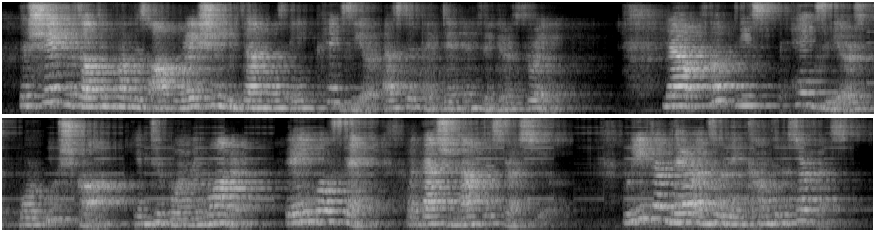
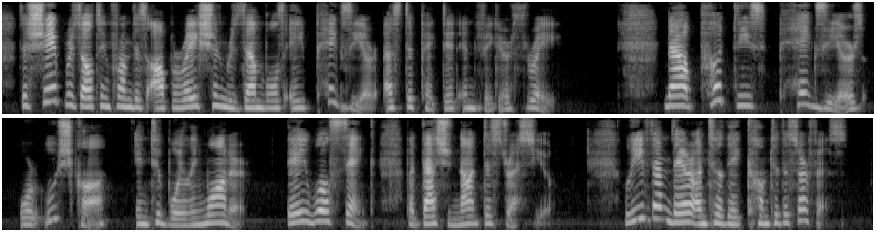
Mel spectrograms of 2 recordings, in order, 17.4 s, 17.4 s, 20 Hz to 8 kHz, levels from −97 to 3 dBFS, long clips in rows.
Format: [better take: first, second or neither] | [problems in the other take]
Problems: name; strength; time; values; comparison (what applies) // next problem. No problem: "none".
second | noise reduction (neural separator model SepFormer DNS4)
